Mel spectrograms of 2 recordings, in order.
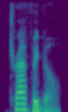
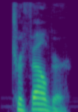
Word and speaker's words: Trafalgar: Trafalgar T R A Falgar. It's<unk> not hard to say, Strafoda.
